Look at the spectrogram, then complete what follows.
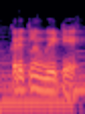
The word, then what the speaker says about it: Curriculum Vitae: But the right pronunciation is Curriculum Vitae.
